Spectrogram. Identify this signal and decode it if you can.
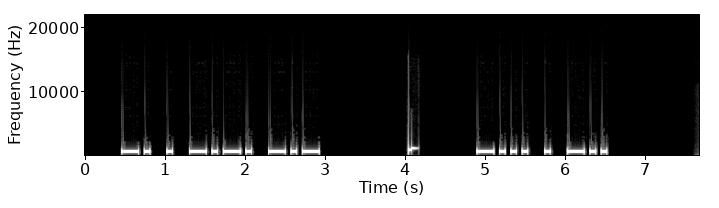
Morse code, heard as a keyed tone, about 17 wpm, 700 Hz. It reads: NECK BED
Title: Sets of 5 Words Encore - New Word Drill - 17wpm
